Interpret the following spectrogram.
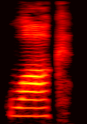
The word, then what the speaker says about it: walk: The letter L is silent in half, walk, and talk. When it comes before K or F, once you know these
